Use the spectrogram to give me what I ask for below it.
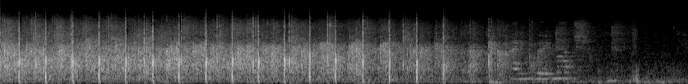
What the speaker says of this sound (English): May I have standing applause from the audience,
